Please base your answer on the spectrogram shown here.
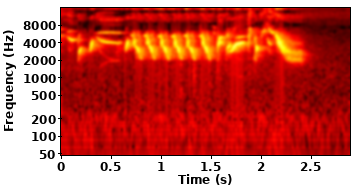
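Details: European greenfinch singing: a couple of thin high whistles, then a rapid run of about ten rolling, slightly buzzy notes, closing with a bright downward-sliding flourish, all in under three seconds against a quiet background.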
